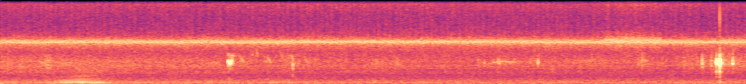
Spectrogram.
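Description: Steady high-pitched drone of insects in the bush, with a few brief bird chirps. A single sharp crack comes near the end.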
